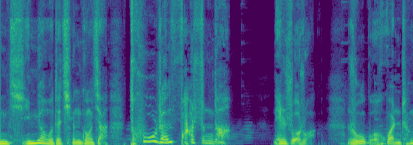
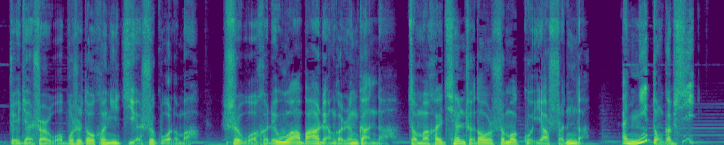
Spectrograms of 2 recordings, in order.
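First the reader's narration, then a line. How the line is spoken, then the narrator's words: Low, exasperated voice. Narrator (Chinese): 尼才实在是忍不住了，低声问道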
